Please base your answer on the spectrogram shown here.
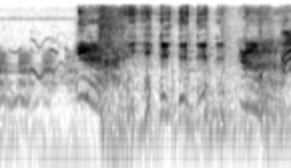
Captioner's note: Mal Grunting; Mal Laughing Evilly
